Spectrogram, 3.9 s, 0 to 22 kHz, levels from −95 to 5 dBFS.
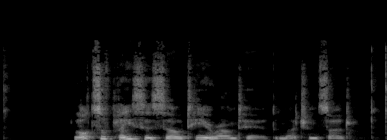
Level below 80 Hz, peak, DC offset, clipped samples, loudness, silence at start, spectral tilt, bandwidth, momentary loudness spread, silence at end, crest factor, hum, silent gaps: -86 dBFS; -24 dBFS; under 0.1%; under 0.1%; -39 LUFS; 0.75 s; -3.5 dB/octave; 15.5 kHz; 15 LU; 0.35 s; 18 dB; none; none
